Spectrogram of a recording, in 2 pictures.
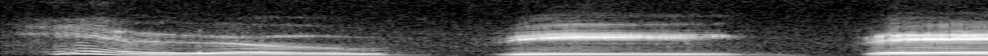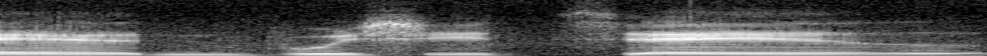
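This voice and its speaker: In a cartoonish character voice, the speaker uses a low-to-middle pitch and a very slow pace. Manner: sassy, theatrical.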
